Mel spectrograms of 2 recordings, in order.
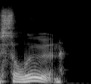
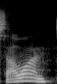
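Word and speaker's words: Salaün: I know Salwan is definitely the correct. Because okay. People, everyone in the league pre-draft, even some people in Charlotte, were calling him Saloon. I was looking at his spelling. I was like, why is everyone saying Saloon? And then the league sent out their pronunciation guy like that week, and it was Salwan.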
